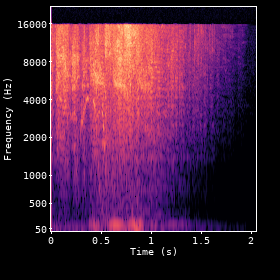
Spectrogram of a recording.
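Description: Logo-animation sound effect: a crash like shattering glass over a low boom, dying away within about a second and a half.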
